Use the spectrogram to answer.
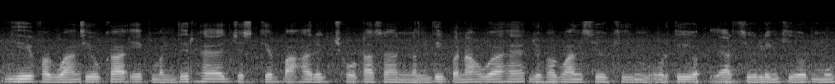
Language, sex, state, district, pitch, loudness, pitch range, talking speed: Hindi, male, Uttar Pradesh, Varanasi, 115 Hz, -22 LUFS, 110-120 Hz, 195 wpm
